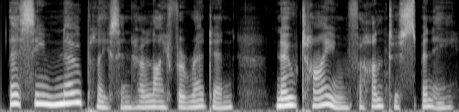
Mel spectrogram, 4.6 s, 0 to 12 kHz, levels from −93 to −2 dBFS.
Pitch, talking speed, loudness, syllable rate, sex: 195 Hz, 185 wpm, -18 LUFS, 5.0 syllables/s, female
